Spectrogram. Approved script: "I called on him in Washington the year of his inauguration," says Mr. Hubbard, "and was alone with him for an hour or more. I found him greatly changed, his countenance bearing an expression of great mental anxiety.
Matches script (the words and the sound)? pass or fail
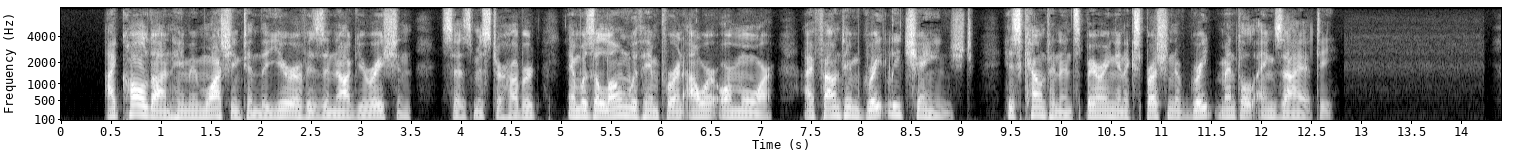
pass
